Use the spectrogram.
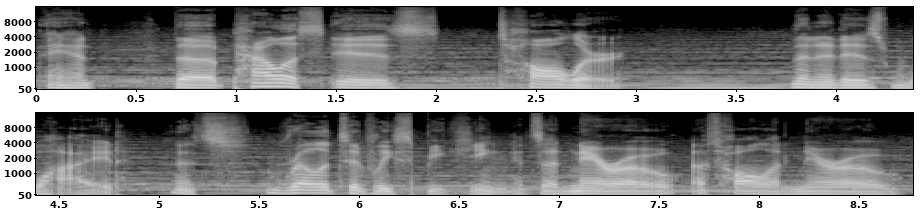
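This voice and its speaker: A man narrating a tabletop game as game master, describing scenes in halting, searching phrases. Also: on the low side, steady tone, gravelly, soft background music.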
